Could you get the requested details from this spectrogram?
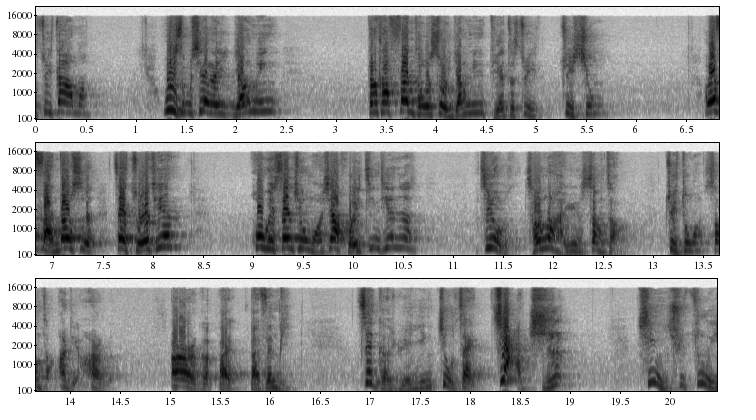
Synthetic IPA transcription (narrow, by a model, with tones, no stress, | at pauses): t͡swe˥˧ɪt̪a˥˩mɐ˩ | we˥˩ɪʂə˧˥nmə˧ɕjɛ˥˧nt͡sa˥˩ɪjɑ˧˥ŋmi˧˥ŋ | t̪ɑ˥ŋt̪ʰa˥fa˥˩nt̪ʰo˧˥d̪ə˧ʂ̩˧˥xo˥˩jɑ˧˥ŋmi˧˥ŋt̪jɛ˧˥d̪ə˧t͡swe˥˧ɪt͡swe˥˩ɪɕjʊ˥ŋ | ə˞˧˥fa˨˩nt̪ɑ˥˧ʊʂɻ̩˥˩t͡sa˥˩ɪt͡swɔ˧˥t̪ʰjɛ˥n | xwɔ˥˧xwe˥˩ɪsa˥nt͡ɕʰo˧˥ŋwɑ˨˩ŋɕ̬ja˥˩xwe˧˥ɪt͡ɕi˥nt̪ʰjɛ˥nnə˨ | ʈ͡ʂɻ̩˧˥jo˨˩ʊʈ͡ʂʰɑ˧˥ŋɻwʊ˧˥ŋxa˨˩ɪy˥˩nʂɑ˥˩ŋʈ͡ʂɑ˨˩˦ŋ | t͡swe˥˩ɪt̪wɔ˥ʂɑ˥˩ŋʈ͡ʂɑ̰˨˩ŋʔə˞˥˩t̪jɛ̰˨˩nɐ˥˧˥ | ə˞˥˩ɡə˩pa˨˩˦ɪpa˨˩ɪfə˥npi˨˩˦ | ʈ͡ʂɤ˥˩ɡə˩ɥɛ˧˥ni˥nt͡ɕjo˥˧ʊt͡sa˥˧ɪt͡ɕja˥˩ʈ͡ʂɻ̩˧˥ | t͡ɕʰi˧˥ni˨˩t͡ɕʰy˥˧t͡su˥˧˩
